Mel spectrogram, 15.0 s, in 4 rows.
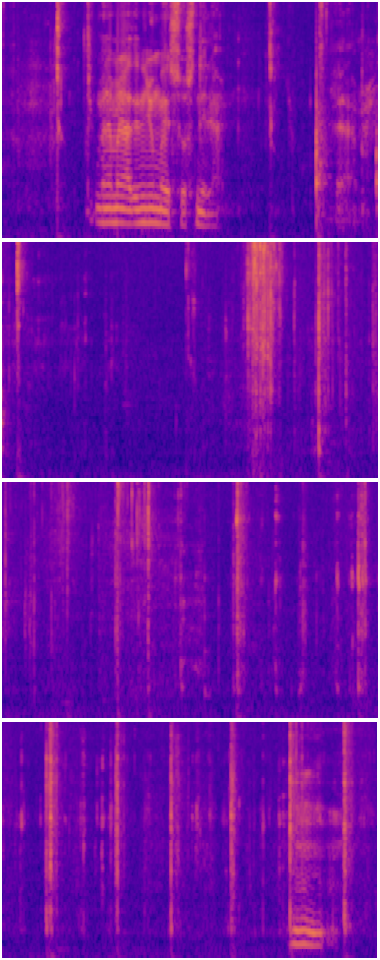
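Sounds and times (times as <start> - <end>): chewing crunchy crackling: 5.6 - 15.0.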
